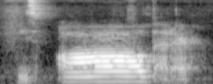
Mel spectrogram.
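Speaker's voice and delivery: ordinary delivery, nothing marked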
